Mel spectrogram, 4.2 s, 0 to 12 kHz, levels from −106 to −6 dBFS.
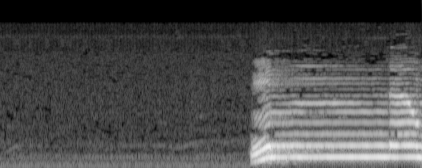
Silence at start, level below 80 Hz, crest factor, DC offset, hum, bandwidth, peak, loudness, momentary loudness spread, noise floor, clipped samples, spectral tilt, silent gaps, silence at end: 2.5 s; -62 dBFS; 16 dB; under 0.1%; none; 4.7 kHz; -6 dBFS; -20 LUFS; 4 LU; -57 dBFS; under 0.1%; -9.5 dB/octave; none; 0 s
